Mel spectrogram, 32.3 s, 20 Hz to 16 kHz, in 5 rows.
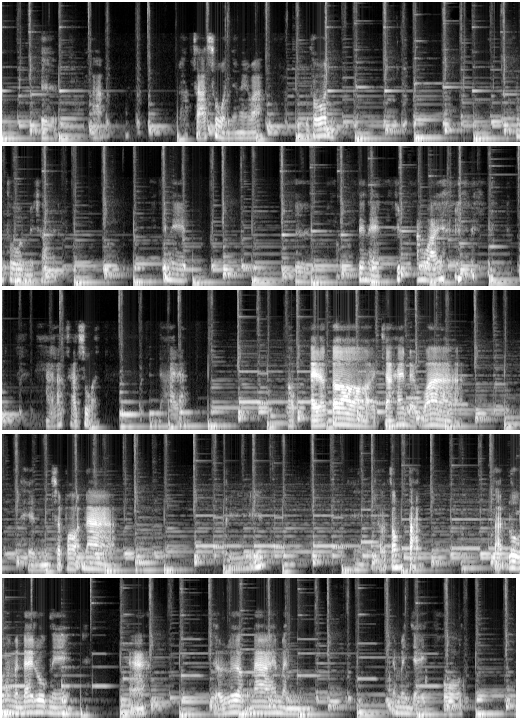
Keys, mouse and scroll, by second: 14.7-15.3 drag, 16.3-18.0 drag, 18.7-20.0 drag, 21.7-22.7 drag, 23.4-24.4 drag, 27.2 click, 30.9 ctrl+middle click, 30.9 ctrl+scroll up 1, 31.6 middle click.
